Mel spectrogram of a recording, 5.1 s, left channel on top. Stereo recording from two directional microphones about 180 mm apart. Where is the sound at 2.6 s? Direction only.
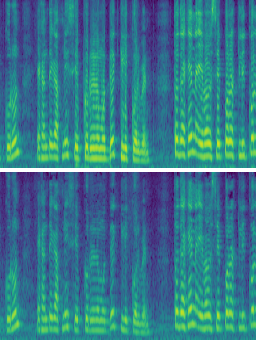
30° left (ahead or behind).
